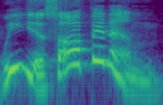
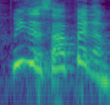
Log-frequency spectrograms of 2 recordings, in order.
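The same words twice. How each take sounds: First: It is said in his normal voice. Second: It is said in a high Mickey Mouse voice.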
